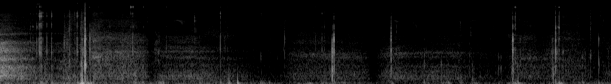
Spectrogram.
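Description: Donkey hooves clip-clop in an irregular, unhurried rhythm, each sharp knock standing out over a soft outdoor rustle, with no one talking.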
